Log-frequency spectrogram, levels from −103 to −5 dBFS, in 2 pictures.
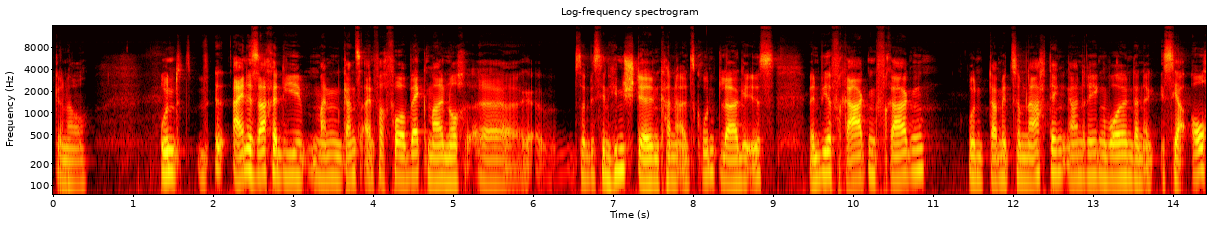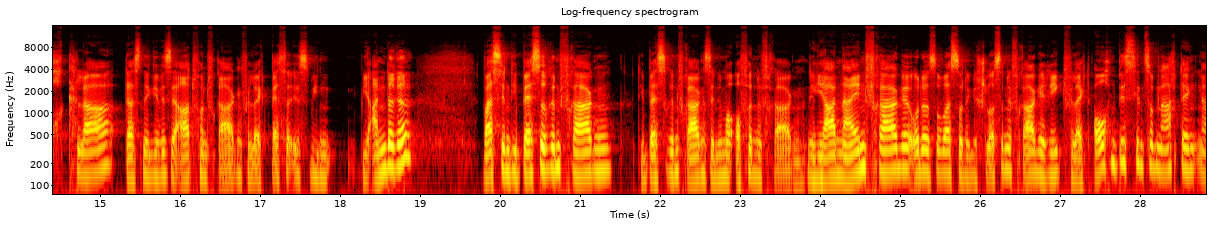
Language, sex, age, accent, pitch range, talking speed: German, male, 40-59, German, 130-160 Hz, 155 wpm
